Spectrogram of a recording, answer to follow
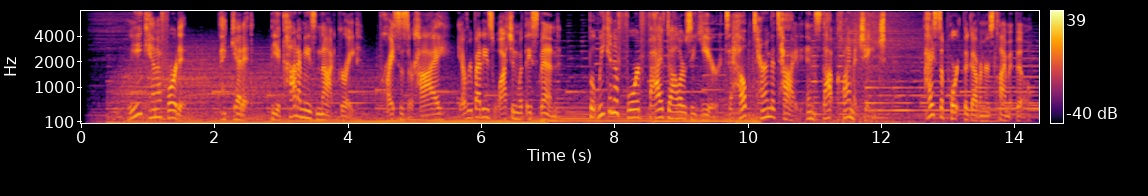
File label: Political Real Person Conversational Concerned Upbeat Affordability Economy; Proposition 112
